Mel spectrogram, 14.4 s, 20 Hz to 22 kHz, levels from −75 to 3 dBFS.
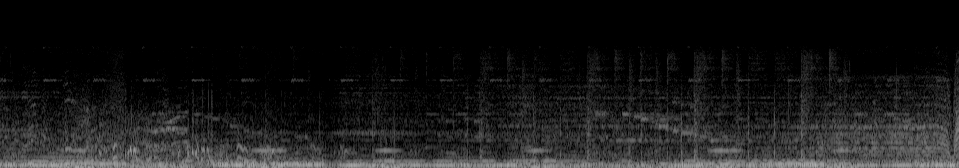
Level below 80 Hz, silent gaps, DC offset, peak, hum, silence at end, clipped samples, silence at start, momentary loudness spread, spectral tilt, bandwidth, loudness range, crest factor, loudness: -38 dBFS; none; under 0.1%; -20 dBFS; none; 0 s; under 0.1%; 0 s; 6 LU; -7.5 dB/octave; 9.2 kHz; 3 LU; 12 dB; -34 LUFS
